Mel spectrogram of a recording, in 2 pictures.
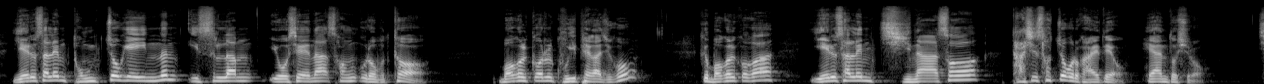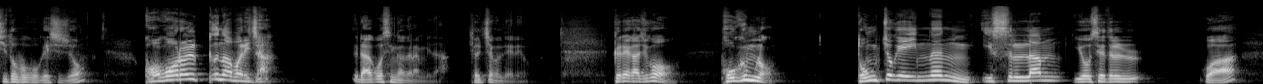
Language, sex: Korean, male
